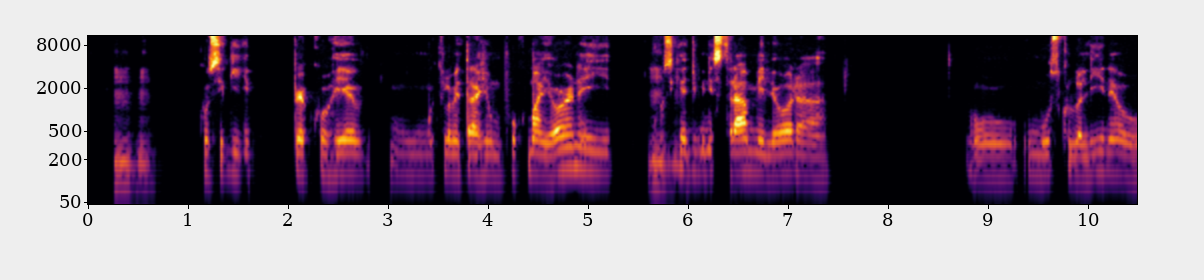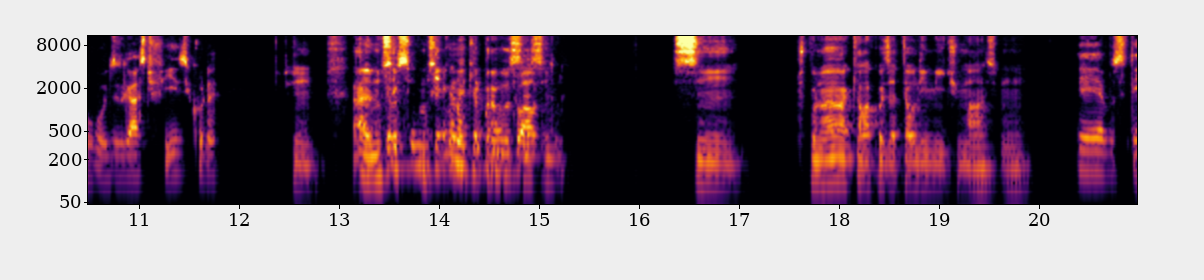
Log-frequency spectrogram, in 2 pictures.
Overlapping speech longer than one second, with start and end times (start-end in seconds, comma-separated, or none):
13.3-15.3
